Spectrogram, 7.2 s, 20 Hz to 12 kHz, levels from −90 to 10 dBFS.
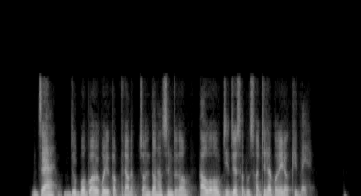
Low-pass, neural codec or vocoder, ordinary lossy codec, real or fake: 7.2 kHz; codec, 16 kHz, 0.5 kbps, FreqCodec, larger model; MP3, 64 kbps; fake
